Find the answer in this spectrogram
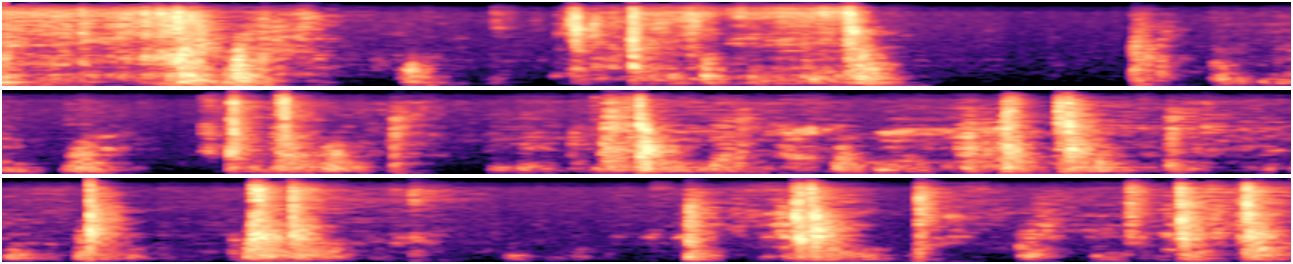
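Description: Plastic stamp sheet being handled as decor stamps are peeled off their backing one at a time: a rustle in the first second and another around two to three seconds in, then a run of short irregular crackles and clicks.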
